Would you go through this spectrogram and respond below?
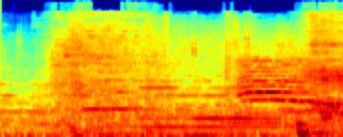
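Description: A cat in the Hogwarts Legacy video game gives a few soft, rising meows that stand alone over a faint background.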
